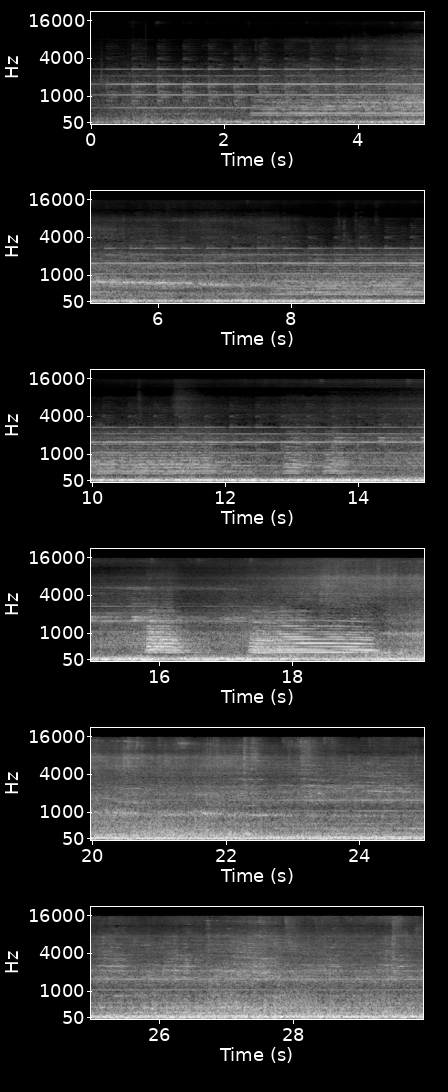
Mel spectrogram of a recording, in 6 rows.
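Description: Norfolk Southern diesel freight locomotives with a fast intermodal train approach a grade crossing, blowing the horn in a series of blasts that grow nearer and end in two loud, close blasts about 16 to 19 seconds in. The low engine rumble builds throughout, then the heavy rumble and rattle of double-stack container well cars rolling past carries on to the end. A crossing signal bell rings steadily in the background, clearest in the first half.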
